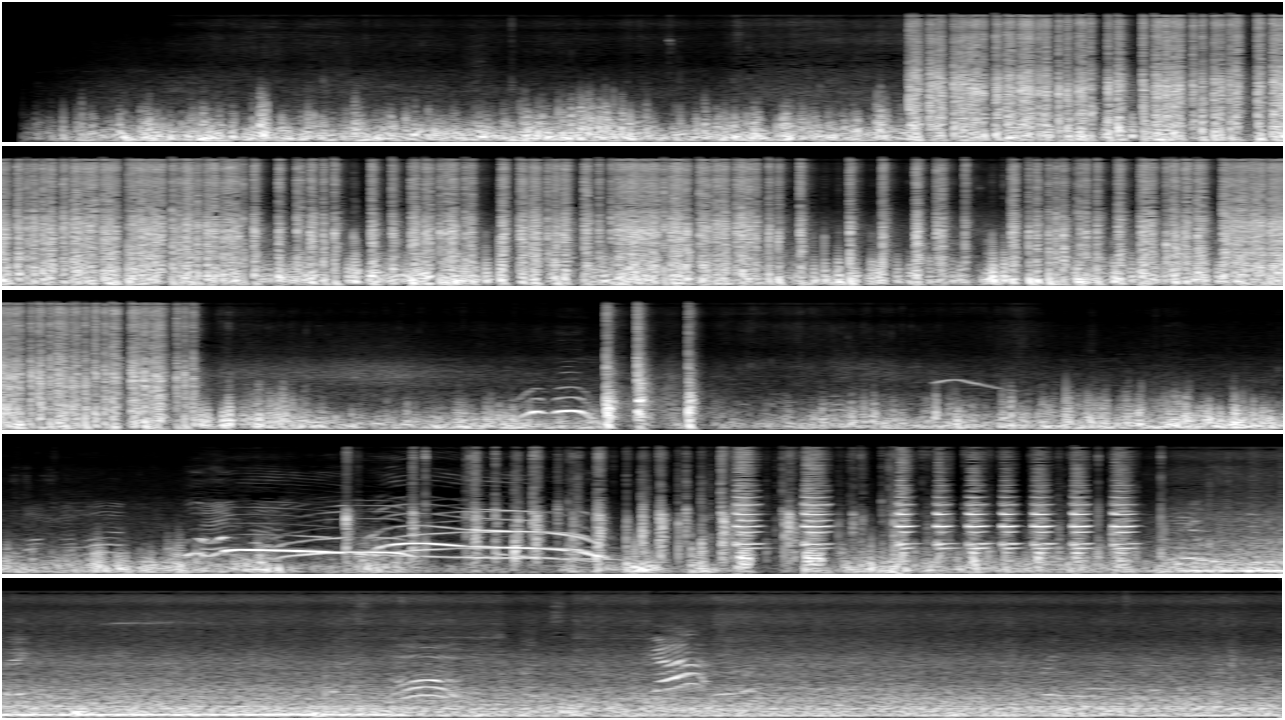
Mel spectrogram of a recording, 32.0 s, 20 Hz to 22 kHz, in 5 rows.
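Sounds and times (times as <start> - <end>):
firecrackers crackling: 4.5 - 14.0, 15.8 - 16.5.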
